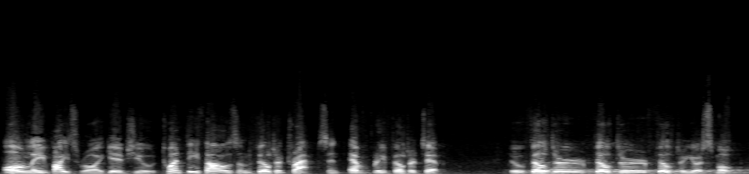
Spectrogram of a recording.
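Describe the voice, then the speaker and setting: A man's voice: fairly high pitch, big pitch swings, normal speed, fairly bright tone. A man delivering an emphatic 1950s radio commercial as the announcer, stressing key words.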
